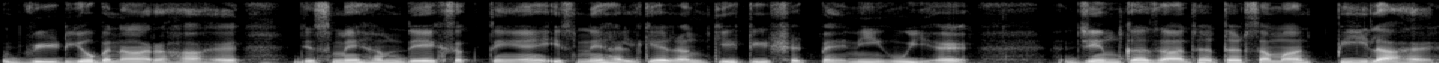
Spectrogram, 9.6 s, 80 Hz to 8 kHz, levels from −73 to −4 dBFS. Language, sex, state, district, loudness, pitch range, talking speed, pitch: Hindi, male, Uttar Pradesh, Hamirpur, -19 LUFS, 125-155 Hz, 150 wpm, 140 Hz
